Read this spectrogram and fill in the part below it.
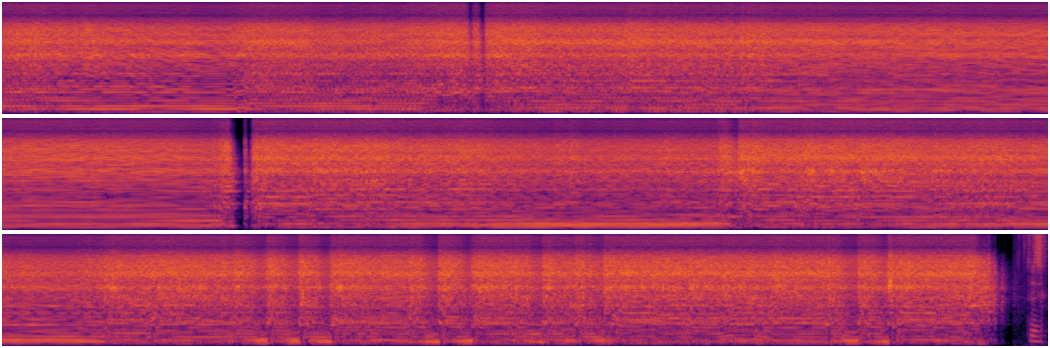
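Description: A heavily distorted, high-gain electric guitar in E standard, through the Neural DSP Archetype: Gojira plugin with overdrive, plays thick chugging chords and riffs, loud and saturated throughout with no voices.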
